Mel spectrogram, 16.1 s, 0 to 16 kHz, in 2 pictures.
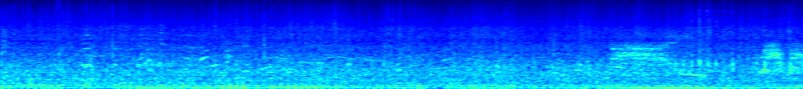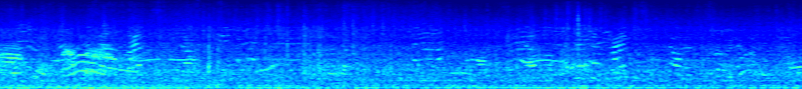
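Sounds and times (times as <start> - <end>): airplane cabin roar: 0.0 - 16.0
voices talking: 0.0 - 16.0.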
